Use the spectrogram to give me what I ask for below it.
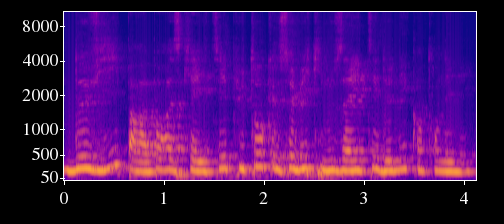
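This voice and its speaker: Audible room echo surrounds a woman's fairly high voice as she speaks at a fairly slow pace with ordinary pitch variation. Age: 60s. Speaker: speaker on personal development. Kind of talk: lecture. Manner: halting.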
